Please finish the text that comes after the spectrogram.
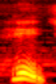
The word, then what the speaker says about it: hedge: HEDGE हेज, हेज में भी D silent है, यहाँ पे डी के बाद जी आया हुआ है इसलिए यहाँ पे डी साइलेंट है।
